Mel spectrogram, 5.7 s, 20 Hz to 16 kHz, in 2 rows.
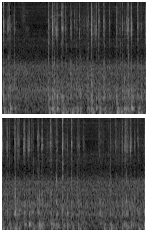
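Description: Fingertips of both hands type on the black plastic chiclet keys of a 2014 Acer Chromebook C20 laptop keyboard. A quick, steady stream of light, bright clicks and soft clacks follows a brief pause after the first taps. Each key tap dies away almost at once.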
